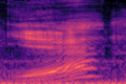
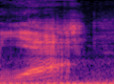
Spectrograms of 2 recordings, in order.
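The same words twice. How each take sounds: First: It sounds surprised and questioning. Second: It sounds like a plain, neutral answer. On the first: What was said is surprising. "somebody says something I think is surprising" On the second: It simply answers a question. "you ask me a question, I go yeah"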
